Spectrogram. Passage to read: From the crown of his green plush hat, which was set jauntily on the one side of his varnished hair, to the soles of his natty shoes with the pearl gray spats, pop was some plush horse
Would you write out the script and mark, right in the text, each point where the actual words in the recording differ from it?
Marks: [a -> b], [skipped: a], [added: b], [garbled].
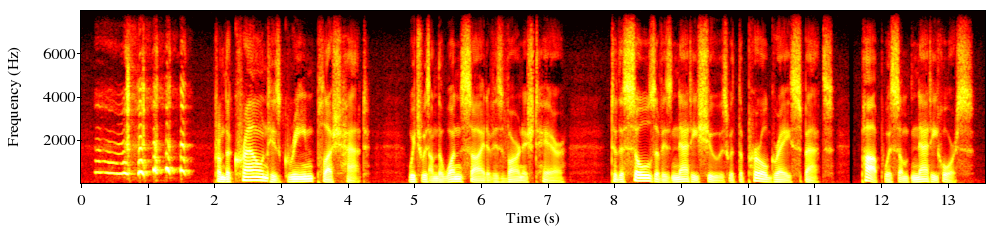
From the crown [skipped: of] his green plush hat, which was [skipped: set jauntily] on the one side of his varnished hair, to the soles of his natty shoes with the pearl gray spats, pop was some [plush -> natty] horse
